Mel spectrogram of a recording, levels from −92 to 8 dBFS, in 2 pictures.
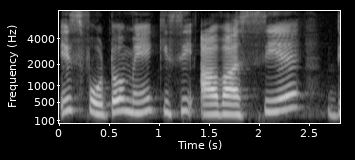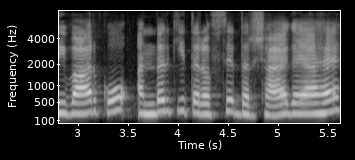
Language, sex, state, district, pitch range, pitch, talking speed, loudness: Hindi, female, Bihar, Sitamarhi, 230-280 Hz, 255 Hz, 150 wpm, -21 LUFS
